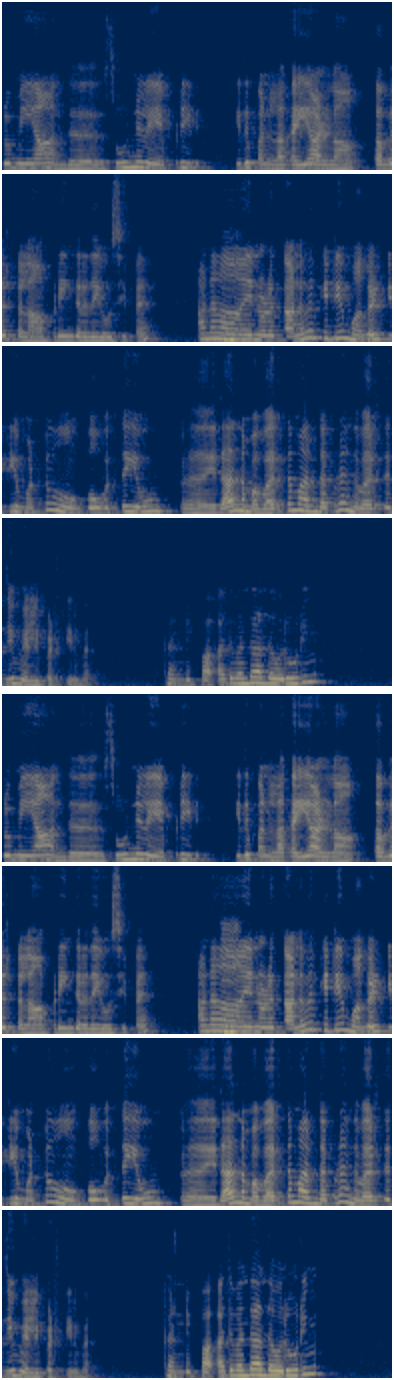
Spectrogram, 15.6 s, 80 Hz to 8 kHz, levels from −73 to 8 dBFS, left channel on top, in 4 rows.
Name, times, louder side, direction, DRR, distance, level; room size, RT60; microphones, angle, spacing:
voice 1, 0.0-2.0 2.3-5.4 5.8-12.6, right 2 dB, 15° right, 0.7 m, -29 dB
voice 2, 13.3-14.8, right 4 dB, 75° right, 0.5 m, -25 dB
11.5 x 5.6 x 3.6 m
head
